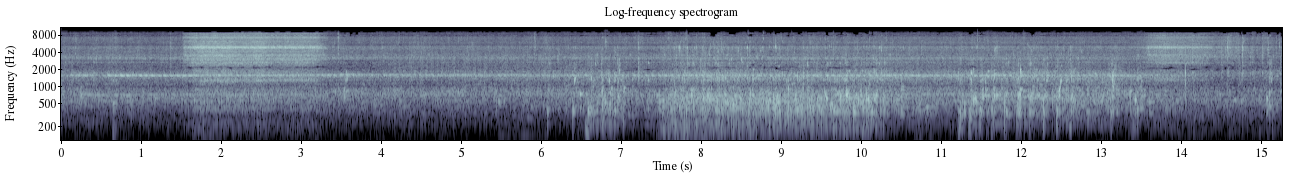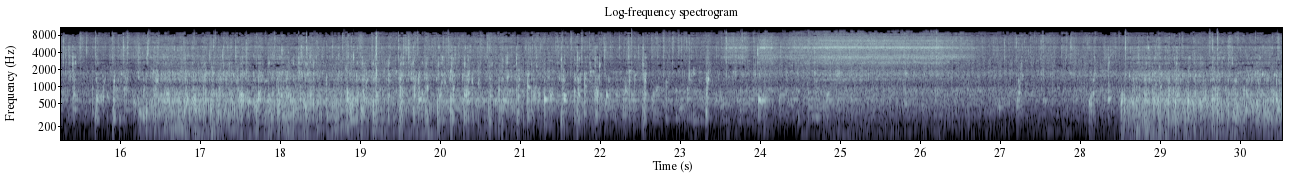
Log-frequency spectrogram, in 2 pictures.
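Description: Scuba diver breathing underwater through a regulator, three slow breaths in all: each a short hissing inhale followed by a longer rush of bubbling exhaled air.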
